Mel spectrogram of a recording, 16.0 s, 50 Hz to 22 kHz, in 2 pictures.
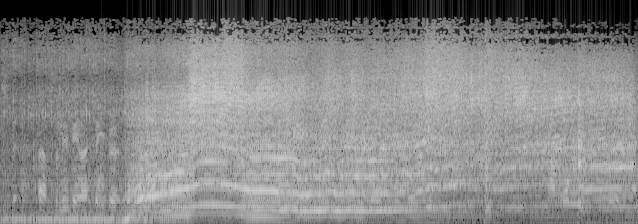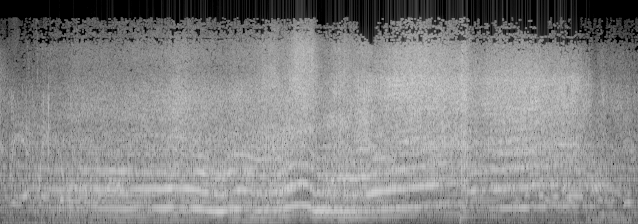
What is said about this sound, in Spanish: Y no sé qué más agregar, pero les vamos a poner el sonido del V8. Este es en Goodwood. Es una locura.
